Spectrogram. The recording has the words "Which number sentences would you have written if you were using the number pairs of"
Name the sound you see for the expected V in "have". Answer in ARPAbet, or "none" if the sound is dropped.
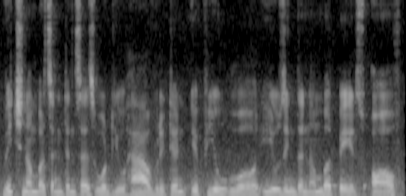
V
